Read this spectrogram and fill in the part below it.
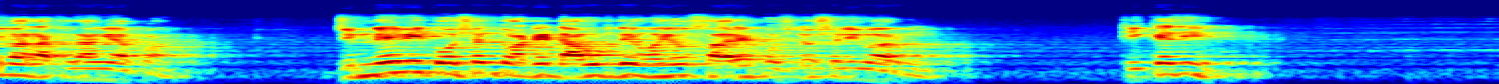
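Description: A man speaks calmly into a close microphone, explaining.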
